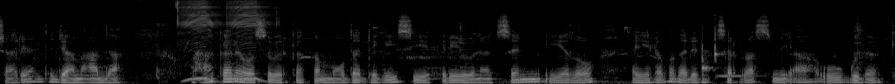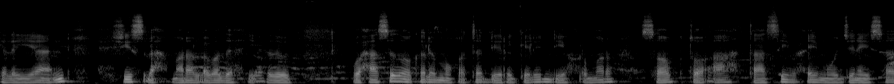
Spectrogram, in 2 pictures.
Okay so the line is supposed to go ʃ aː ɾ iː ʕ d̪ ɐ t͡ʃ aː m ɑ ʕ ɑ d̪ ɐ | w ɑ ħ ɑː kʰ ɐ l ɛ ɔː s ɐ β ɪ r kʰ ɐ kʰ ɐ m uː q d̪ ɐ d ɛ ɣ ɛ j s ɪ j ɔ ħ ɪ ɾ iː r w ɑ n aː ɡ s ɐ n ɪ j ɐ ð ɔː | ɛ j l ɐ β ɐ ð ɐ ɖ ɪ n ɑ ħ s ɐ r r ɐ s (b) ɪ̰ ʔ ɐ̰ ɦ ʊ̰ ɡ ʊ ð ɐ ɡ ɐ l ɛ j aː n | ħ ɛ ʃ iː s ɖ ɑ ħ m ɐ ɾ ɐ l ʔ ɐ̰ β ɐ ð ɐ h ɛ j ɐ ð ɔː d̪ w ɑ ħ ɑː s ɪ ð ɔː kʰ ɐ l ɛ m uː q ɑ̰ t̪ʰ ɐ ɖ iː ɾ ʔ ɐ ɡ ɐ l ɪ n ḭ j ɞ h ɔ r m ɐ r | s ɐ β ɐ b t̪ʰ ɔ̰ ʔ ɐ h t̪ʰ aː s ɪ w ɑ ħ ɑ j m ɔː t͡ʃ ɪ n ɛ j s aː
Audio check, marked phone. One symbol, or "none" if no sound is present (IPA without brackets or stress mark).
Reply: m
